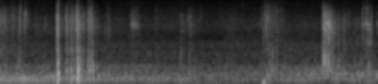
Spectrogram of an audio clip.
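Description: Sealed cardboard trading-card boxes being picked up, shuffled and set down on a table: a few sharp knocks and taps, a cluster about a second in and a few more near the end.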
